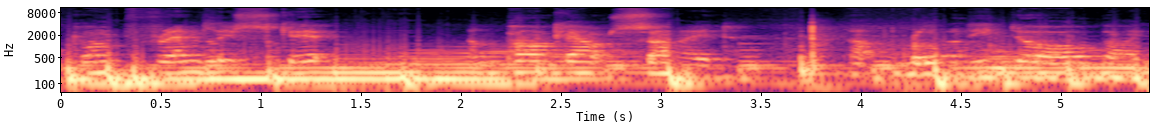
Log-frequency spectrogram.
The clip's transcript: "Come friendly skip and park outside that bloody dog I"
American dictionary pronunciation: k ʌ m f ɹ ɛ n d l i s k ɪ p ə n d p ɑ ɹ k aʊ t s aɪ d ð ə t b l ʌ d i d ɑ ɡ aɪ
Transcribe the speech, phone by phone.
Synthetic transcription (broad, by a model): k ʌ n f ɹ ɛ n d l i s k ɪ p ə n p ɑ ɹ k aʊ t s aɪ d ð ə t b l ʌ d i d ɑ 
